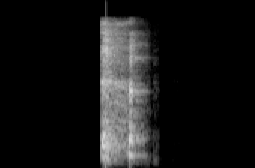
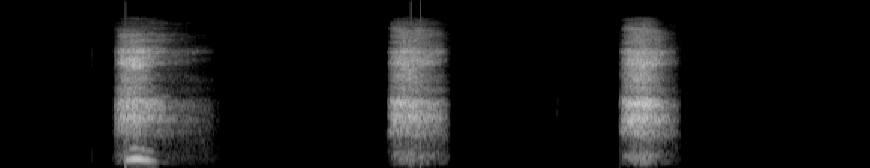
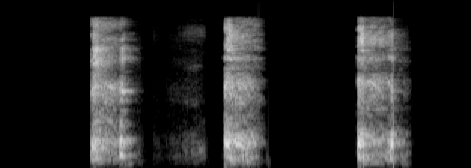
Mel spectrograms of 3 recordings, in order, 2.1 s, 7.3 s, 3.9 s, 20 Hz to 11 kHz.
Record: {"cough_length": "2.1 s", "cough_amplitude": 29789, "cough_signal_mean_std_ratio": 0.25, "exhalation_length": "7.3 s", "exhalation_amplitude": 14246, "exhalation_signal_mean_std_ratio": 0.3, "three_cough_length": "3.9 s", "three_cough_amplitude": 31923, "three_cough_signal_mean_std_ratio": 0.33, "survey_phase": "beta (2021-08-13 to 2022-03-07)", "age": "45-64", "gender": "Female", "wearing_mask": "No", "symptom_none": true, "smoker_status": "Current smoker (11 or more cigarettes per day)", "respiratory_condition_asthma": false, "respiratory_condition_other": false, "recruitment_source": "REACT", "submission_delay": "1 day", "covid_test_result": "Negative", "covid_test_method": "RT-qPCR", "influenza_a_test_result": "Negative", "influenza_b_test_result": "Negative"}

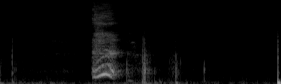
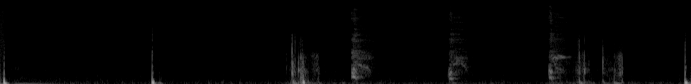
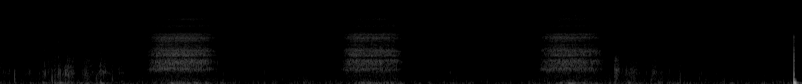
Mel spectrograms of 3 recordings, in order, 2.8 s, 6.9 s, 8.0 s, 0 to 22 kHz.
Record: {"cough_length": "2.8 s", "cough_amplitude": 937, "cough_signal_mean_std_ratio": 0.29, "three_cough_length": "6.9 s", "three_cough_amplitude": 1242, "three_cough_signal_mean_std_ratio": 0.19, "exhalation_length": "8.0 s", "exhalation_amplitude": 761, "exhalation_signal_mean_std_ratio": 0.18, "survey_phase": "beta (2021-08-13 to 2022-03-07)", "age": "45-64", "gender": "Female", "wearing_mask": "No", "symptom_cough_any": true, "symptom_runny_or_blocked_nose": true, "symptom_headache": true, "smoker_status": "Never smoked", "respiratory_condition_asthma": true, "respiratory_condition_other": false, "recruitment_source": "Test and Trace", "submission_delay": "3 days", "covid_test_result": "Positive", "covid_test_method": "RT-qPCR"}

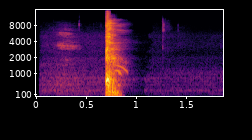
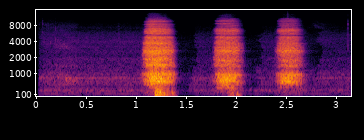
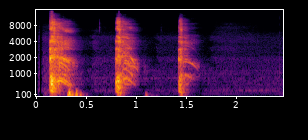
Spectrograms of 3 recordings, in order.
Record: {"cough_length": "1.9 s", "cough_amplitude": 32768, "cough_signal_mean_std_ratio": 0.2, "exhalation_length": "3.2 s", "exhalation_amplitude": 23206, "exhalation_signal_mean_std_ratio": 0.4, "three_cough_length": "2.5 s", "three_cough_amplitude": 32768, "three_cough_signal_mean_std_ratio": 0.31, "survey_phase": "beta (2021-08-13 to 2022-03-07)", "age": "18-44", "gender": "Female", "wearing_mask": "No", "symptom_none": true, "smoker_status": "Never smoked", "respiratory_condition_asthma": false, "respiratory_condition_other": false, "recruitment_source": "REACT", "submission_delay": "21 days", "covid_test_result": "Negative", "covid_test_method": "RT-qPCR", "influenza_a_test_result": "Negative", "influenza_b_test_result": "Negative"}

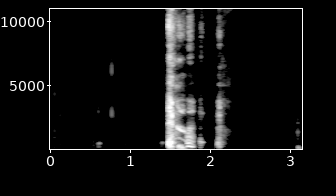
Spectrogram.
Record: {"cough_length": "3.2 s", "cough_amplitude": 32768, "cough_signal_mean_std_ratio": 0.19, "survey_phase": "beta (2021-08-13 to 2022-03-07)", "age": "65+", "gender": "Female", "wearing_mask": "No", "symptom_abdominal_pain": true, "symptom_headache": true, "symptom_onset": "11 days", "smoker_status": "Ex-smoker", "respiratory_condition_asthma": false, "respiratory_condition_other": false, "recruitment_source": "REACT", "submission_delay": "6 days", "covid_test_result": "Negative", "covid_test_method": "RT-qPCR"}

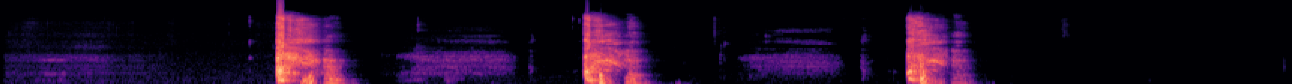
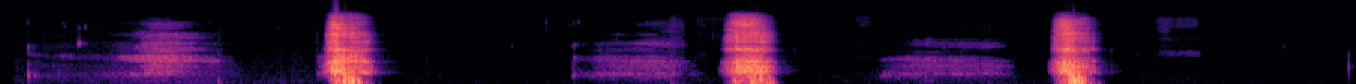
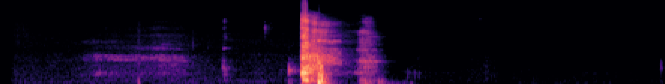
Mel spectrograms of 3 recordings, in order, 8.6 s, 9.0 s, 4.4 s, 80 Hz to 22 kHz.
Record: {"three_cough_length": "8.6 s", "three_cough_amplitude": 32768, "three_cough_signal_mean_std_ratio": 0.21, "exhalation_length": "9.0 s", "exhalation_amplitude": 32767, "exhalation_signal_mean_std_ratio": 0.23, "cough_length": "4.4 s", "cough_amplitude": 32768, "cough_signal_mean_std_ratio": 0.15, "survey_phase": "beta (2021-08-13 to 2022-03-07)", "age": "45-64", "gender": "Male", "wearing_mask": "No", "symptom_none": true, "smoker_status": "Ex-smoker", "respiratory_condition_asthma": false, "respiratory_condition_other": false, "recruitment_source": "REACT", "submission_delay": "4 days", "covid_test_result": "Negative", "covid_test_method": "RT-qPCR", "influenza_a_test_result": "Negative", "influenza_b_test_result": "Negative"}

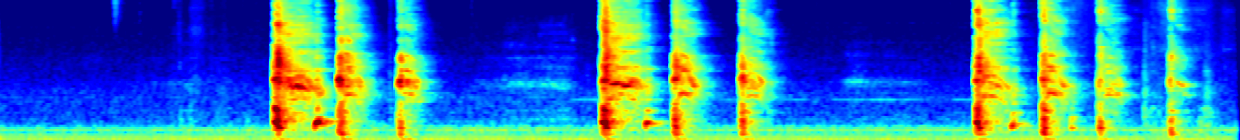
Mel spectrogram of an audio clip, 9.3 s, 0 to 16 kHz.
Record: {"three_cough_length": "9.3 s", "three_cough_amplitude": 6947, "three_cough_signal_mean_std_ratio": 0.36, "survey_phase": "alpha (2021-03-01 to 2021-08-12)", "age": "18-44", "gender": "Female", "wearing_mask": "No", "symptom_fatigue": true, "smoker_status": "Never smoked", "respiratory_condition_asthma": false, "respiratory_condition_other": false, "recruitment_source": "REACT", "submission_delay": "32 days", "covid_test_result": "Negative", "covid_test_method": "RT-qPCR"}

